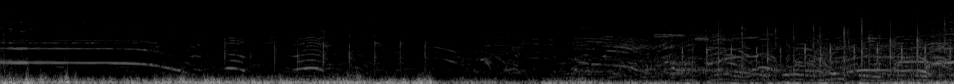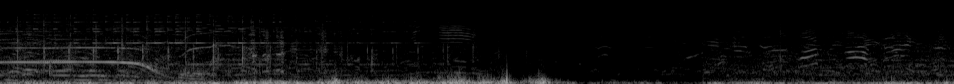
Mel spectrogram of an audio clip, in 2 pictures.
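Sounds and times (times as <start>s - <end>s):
spectators shouting and cheering: 4.8s - 12.3s.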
